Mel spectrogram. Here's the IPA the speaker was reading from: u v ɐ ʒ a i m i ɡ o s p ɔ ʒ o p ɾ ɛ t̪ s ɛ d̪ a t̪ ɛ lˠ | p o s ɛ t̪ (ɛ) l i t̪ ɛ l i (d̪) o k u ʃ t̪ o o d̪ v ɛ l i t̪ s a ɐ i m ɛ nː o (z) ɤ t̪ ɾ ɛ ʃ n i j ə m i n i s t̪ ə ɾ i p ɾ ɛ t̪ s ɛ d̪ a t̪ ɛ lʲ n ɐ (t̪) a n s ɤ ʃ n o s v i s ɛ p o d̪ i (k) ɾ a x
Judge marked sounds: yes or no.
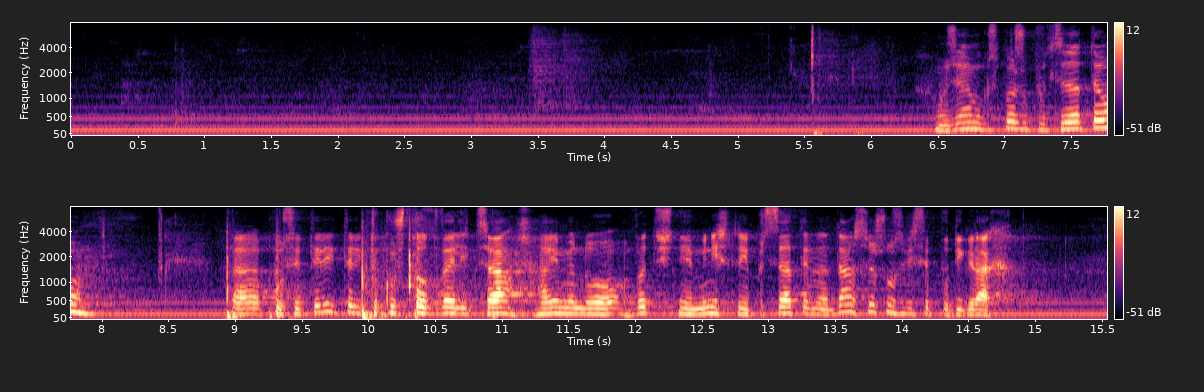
yes, no, no, no, no

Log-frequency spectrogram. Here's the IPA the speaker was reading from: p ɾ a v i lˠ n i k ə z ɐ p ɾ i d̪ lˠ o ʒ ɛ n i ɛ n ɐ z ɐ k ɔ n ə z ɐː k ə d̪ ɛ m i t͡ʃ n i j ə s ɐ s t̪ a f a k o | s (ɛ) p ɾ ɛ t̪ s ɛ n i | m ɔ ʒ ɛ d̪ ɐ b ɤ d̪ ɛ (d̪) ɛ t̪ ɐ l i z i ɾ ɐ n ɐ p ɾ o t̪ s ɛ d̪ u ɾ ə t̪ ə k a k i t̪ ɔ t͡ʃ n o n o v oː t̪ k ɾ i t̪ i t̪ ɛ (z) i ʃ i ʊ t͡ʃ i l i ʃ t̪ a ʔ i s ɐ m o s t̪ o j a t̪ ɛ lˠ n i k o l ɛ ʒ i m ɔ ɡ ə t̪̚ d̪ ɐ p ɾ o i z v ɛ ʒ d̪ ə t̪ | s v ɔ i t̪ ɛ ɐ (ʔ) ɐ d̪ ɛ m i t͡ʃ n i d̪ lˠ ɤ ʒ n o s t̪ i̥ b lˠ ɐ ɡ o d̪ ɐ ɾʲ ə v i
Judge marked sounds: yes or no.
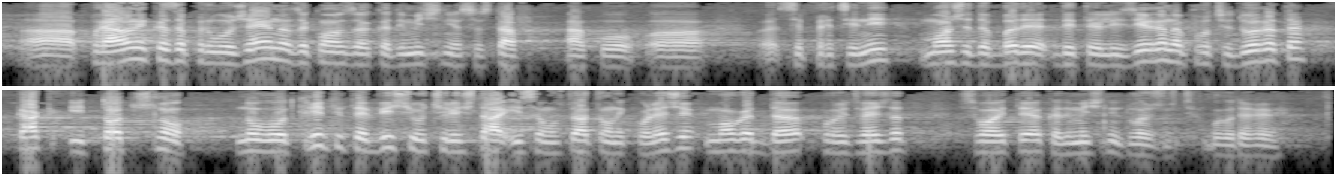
yes, yes, no, no

